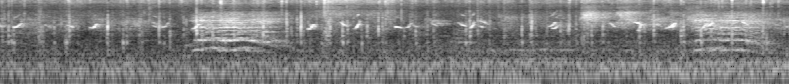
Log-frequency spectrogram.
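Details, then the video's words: Sparse high chirps from chicks accompanying a colored hen, spaced irregularly. A couple of lower, harmonic-rich drawn-out calls sound twice, all over a heavy low-frequency hum. "silly chicken chirping sounds with murgi hen color chicken"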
